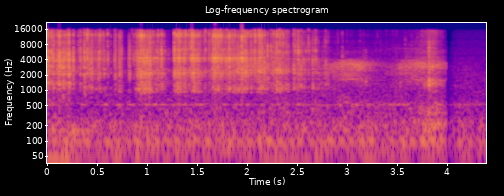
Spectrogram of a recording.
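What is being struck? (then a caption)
Soap bar cut with a metal knife. A metal knife slices cubes off a green, oval, solid dry soap bar with a grid-cut surface, held in the hand. Bright, crunchy crackling and scraping comes in quick, uneven bursts, then eases into a smoother, steadier scrape. The sound stops abruptly near the end.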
